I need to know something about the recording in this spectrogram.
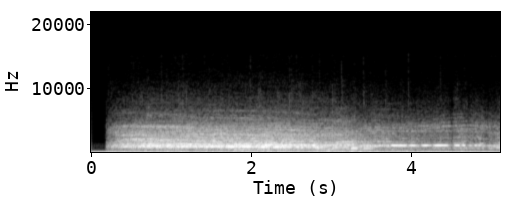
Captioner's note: audience cheering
